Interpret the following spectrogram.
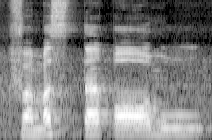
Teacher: میم کو سین کے ساتھ ملانا ہے، ٹھیک ہے، یہ الف درمیان میں گر جائے گا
